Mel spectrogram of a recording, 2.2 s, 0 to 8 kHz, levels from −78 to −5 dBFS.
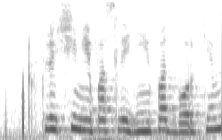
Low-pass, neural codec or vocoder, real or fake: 7.2 kHz; none; real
